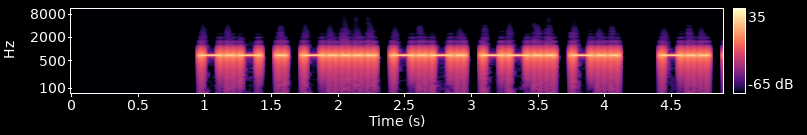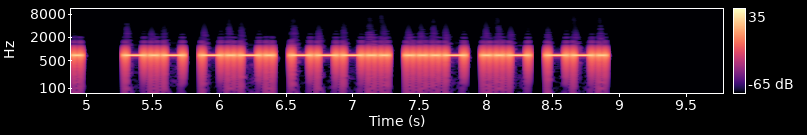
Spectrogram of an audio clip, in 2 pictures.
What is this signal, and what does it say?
Morse code, heard as a keyed tone, about 25 wpm, 700 Hz. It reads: KE6CZD DE KC8VUG
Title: USA Callsign DE Callsign - 6 Characters - 25wpm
